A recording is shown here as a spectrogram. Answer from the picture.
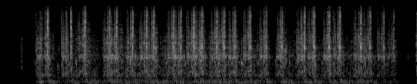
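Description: Typewriter keys clacking in a quick, steady run of keystrokes, several a second: a typing sound effect laid under text being typed on screen.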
